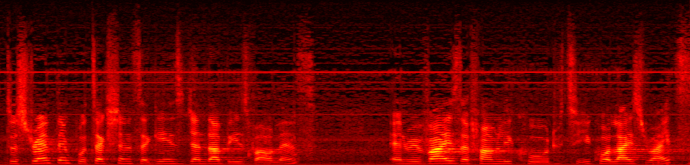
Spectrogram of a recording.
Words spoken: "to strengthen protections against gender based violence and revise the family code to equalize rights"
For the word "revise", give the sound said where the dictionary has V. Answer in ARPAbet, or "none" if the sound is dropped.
V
